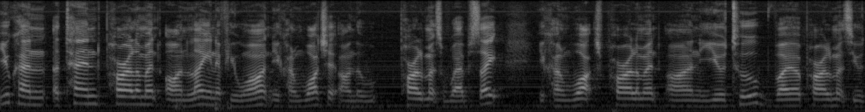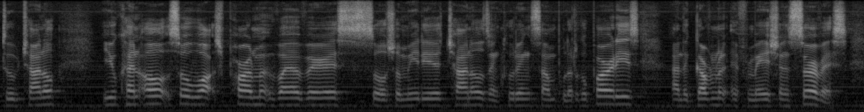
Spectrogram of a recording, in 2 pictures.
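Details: Adult man speaking; normal voice.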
